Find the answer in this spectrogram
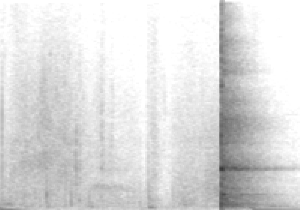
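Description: Mammut airbag test tool trigger firing as the shoulder-strap handle is pulled: one sharp click about one and a half seconds in, with a brief high ring after it. This is the sound of a correctly pulled and triggered system.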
